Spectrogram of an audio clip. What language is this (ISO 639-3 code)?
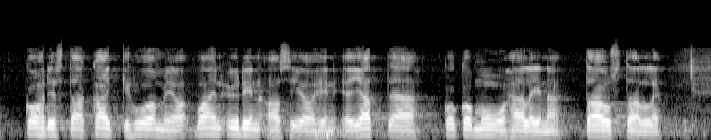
fin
